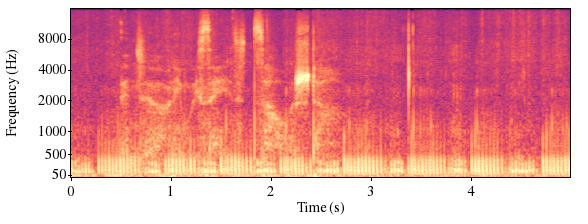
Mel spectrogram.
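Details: Pet cat purring close up indoors, rhythmic low rumble rising and falling with each breath, while a person whispers softly over it and a faint squeak sounds midway.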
